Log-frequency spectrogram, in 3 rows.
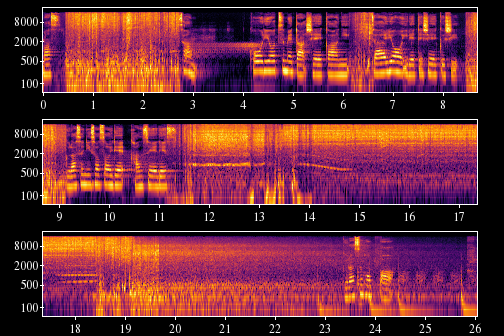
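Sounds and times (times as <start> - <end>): sustained synth tones: 2.6 - 6.0, 9.6 - 14.8, 19.8 - 26.0
synth tone gliding down: 2.8 - 6.0, 9.8 - 14.9
deep bass: 2.9 - 5.4, 19.8 - 26.0.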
